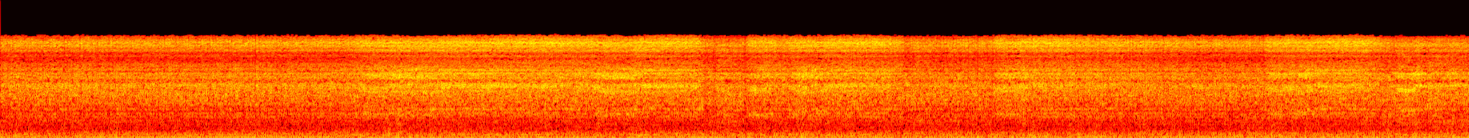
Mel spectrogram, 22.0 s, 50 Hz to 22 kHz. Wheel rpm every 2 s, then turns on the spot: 230, 230, 230, 220, 220, 220, 230, 230, 230, 230, 220.
none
